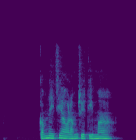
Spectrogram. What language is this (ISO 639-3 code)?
yue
